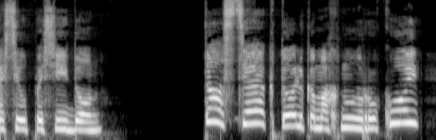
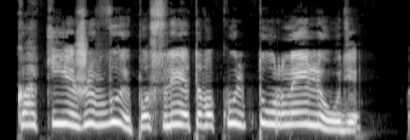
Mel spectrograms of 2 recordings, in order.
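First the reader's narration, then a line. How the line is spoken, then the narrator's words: Exclaimed. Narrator (Russian): воскликнул Пашка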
